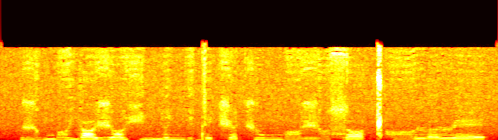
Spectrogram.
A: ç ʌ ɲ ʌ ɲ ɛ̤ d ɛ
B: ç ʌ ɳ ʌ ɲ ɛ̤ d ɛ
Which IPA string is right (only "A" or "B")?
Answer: A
